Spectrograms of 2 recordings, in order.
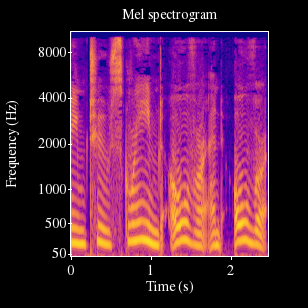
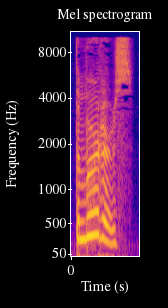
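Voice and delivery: high, distraught cry; frantic and pitched up; 6 semitones higher than usual. A narrator's reading. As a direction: cry it out, half out of your mind. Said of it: "I cried".

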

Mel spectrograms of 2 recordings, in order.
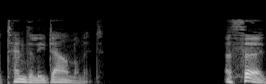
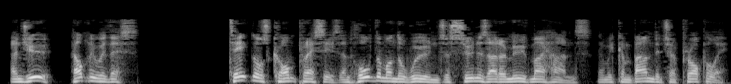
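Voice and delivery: brisk commanding; 3 semitones higher, 5 dB louder than usual. Acted. Antonio gives brisk instructions.

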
